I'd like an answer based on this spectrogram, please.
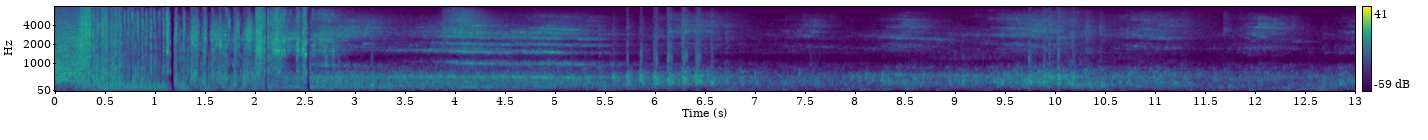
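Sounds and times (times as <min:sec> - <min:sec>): train wheels rumbling: 0:01.8 - 0:13.0.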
